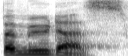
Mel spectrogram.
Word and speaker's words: Bermuda: What about Bermudas? Why have you got an S on the end? Yes. This is just my personal taste. The proper pronunciation would be Bermuda, but to me, the Bermudas are islands, so I chose plural.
